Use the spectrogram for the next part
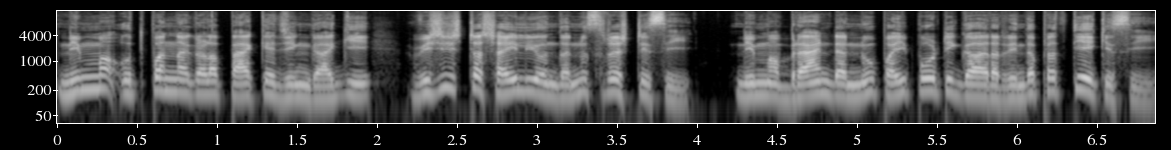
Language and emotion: Kannada, neutral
